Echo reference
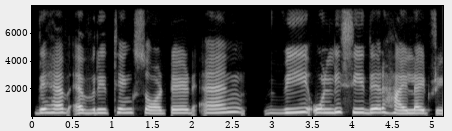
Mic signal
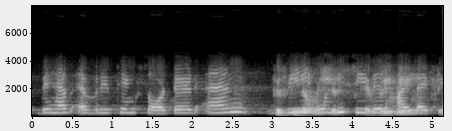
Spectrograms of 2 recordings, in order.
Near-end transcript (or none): 15 hour shifts every day.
